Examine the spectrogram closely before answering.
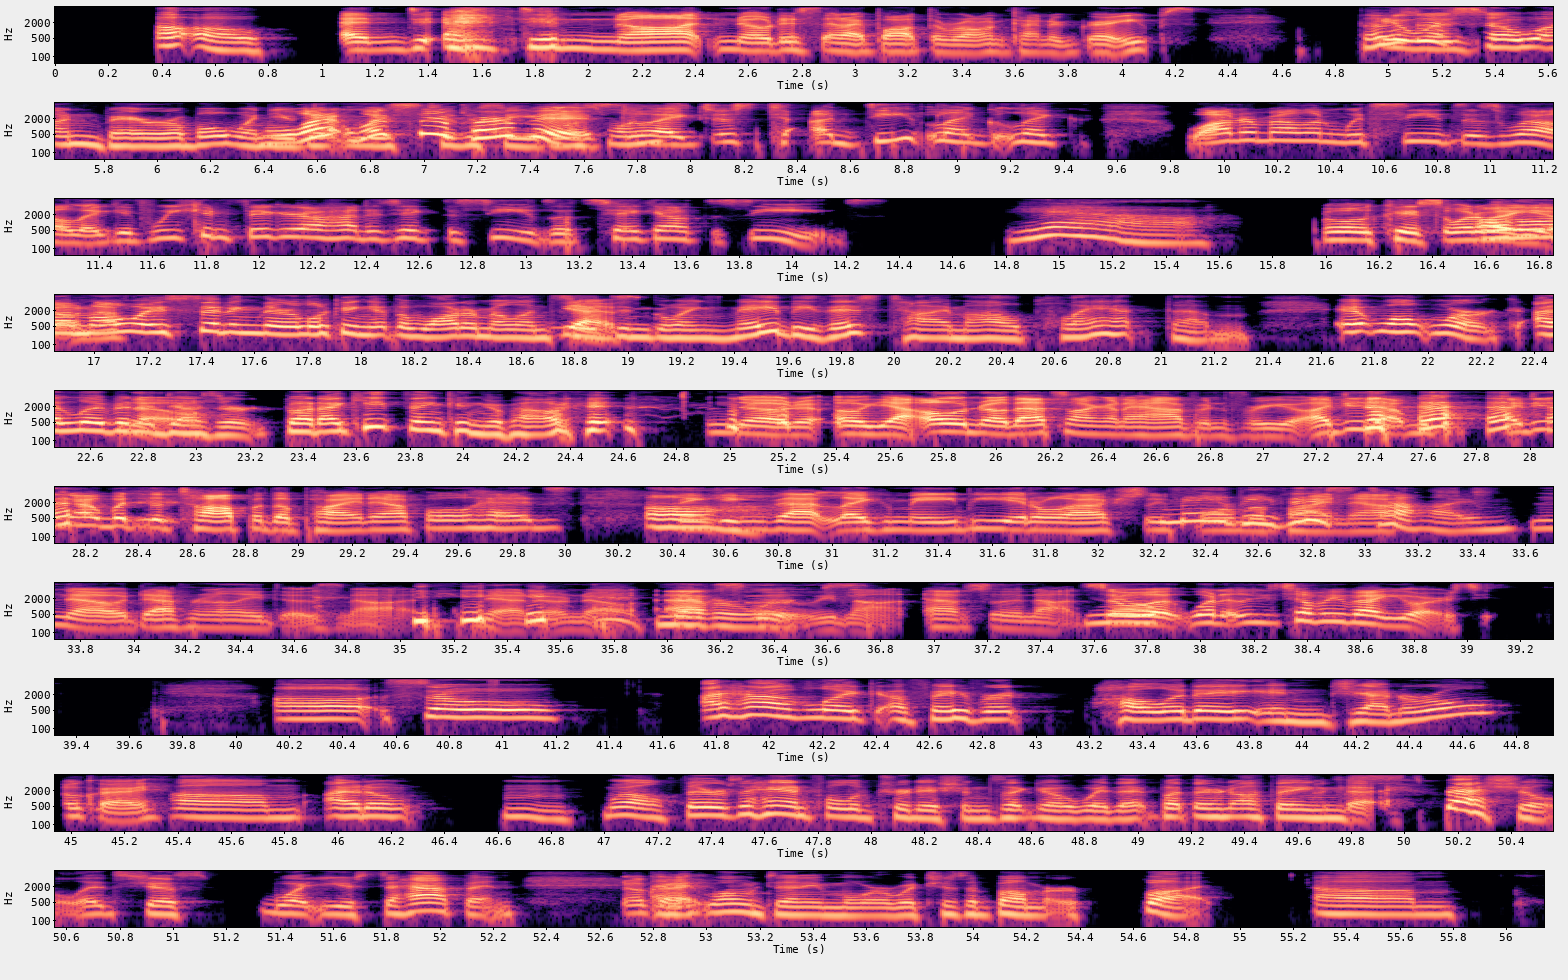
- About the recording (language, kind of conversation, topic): English, unstructured, How do special holiday moments shape the way you celebrate today?
- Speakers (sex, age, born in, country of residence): female, 35-39, United States, United States; female, 40-44, United States, United States
- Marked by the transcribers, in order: laughing while speaking: "and"; tapping; other background noise; laughing while speaking: "it"; laugh; put-on voice: "Maybe this time"; laugh; stressed: "special"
